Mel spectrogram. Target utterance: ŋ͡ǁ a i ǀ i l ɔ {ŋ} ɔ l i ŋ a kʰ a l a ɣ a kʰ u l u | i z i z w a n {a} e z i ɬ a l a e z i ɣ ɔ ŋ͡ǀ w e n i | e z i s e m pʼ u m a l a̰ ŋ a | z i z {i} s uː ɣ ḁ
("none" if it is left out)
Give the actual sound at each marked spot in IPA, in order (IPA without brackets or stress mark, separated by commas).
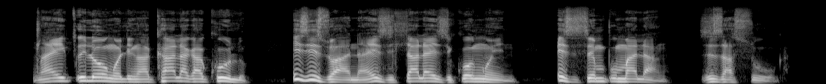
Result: ŋ, a, a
